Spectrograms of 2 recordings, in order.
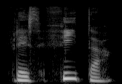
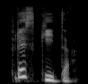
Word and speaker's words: fresquita: that would be pronounced frescita or fresita. So to keep the same pronunciation as the original word, fresca, we need to change that C for QU. And now it's pronounced fresquita.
